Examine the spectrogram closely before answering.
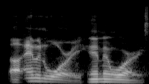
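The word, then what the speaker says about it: Emmanwori: Emin-Wari.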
